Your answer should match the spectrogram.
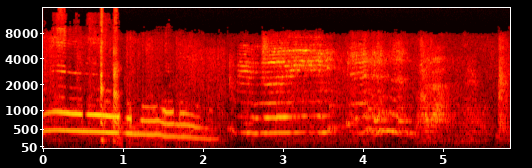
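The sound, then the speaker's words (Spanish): A drawn-out, wailing cry like a baby's, made by a person mocking others, sliding down in pitch and then rising again in a few long, whiny bursts, fairly loud for several seconds. “Alguien está llorando por ahí. Parecía un bebito, parecía un bebé.”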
